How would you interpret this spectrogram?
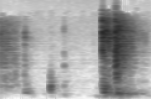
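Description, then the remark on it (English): The door of a room is pushed shut, with a short scrape and a light click before a solid, fairly loud thump that rings out briefly. No one speaks. “I said close the door.”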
